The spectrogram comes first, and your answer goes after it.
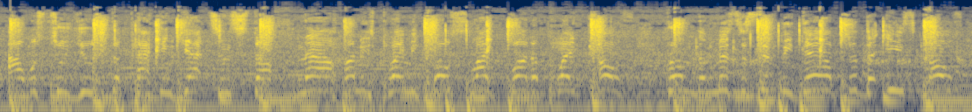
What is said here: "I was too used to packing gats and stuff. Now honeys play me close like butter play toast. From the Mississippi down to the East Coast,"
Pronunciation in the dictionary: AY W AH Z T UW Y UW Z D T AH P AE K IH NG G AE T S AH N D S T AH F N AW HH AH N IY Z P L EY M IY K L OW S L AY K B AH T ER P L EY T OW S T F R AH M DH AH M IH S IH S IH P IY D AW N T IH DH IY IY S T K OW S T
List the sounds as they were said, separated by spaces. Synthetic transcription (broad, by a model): AY W AH Z T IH Y UW Z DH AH P AE K IH NG G AE T S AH N S T AH F N AW HH AH N IY Z P L EY M IY K L OW S L AY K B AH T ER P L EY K OW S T F R AH M DH AH M IH S IH S IH P IY D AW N T IH DH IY IY S K OW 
